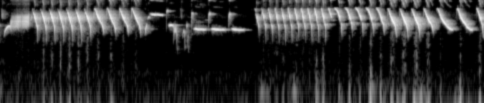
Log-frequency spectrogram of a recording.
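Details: Tutor song for young canaries learning to sing, a ngeriwik style: fast repeated descending trills, a few flat whistled notes, then another long rapid trill series.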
